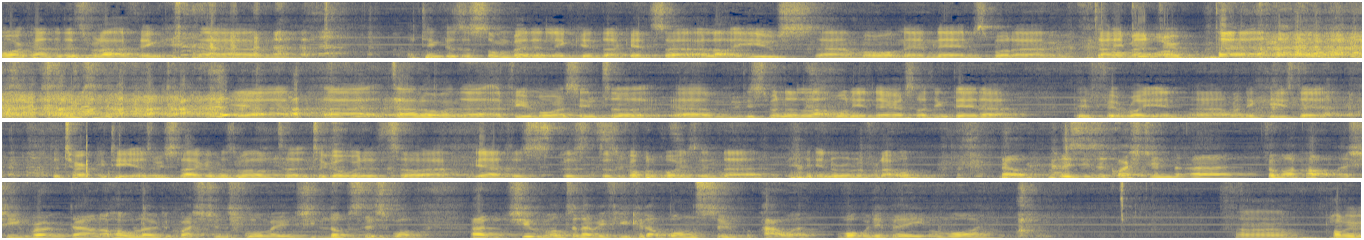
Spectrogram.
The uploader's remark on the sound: LIVE in the Legends Lounge. Time for the second part of our 200th episode live spectacular!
